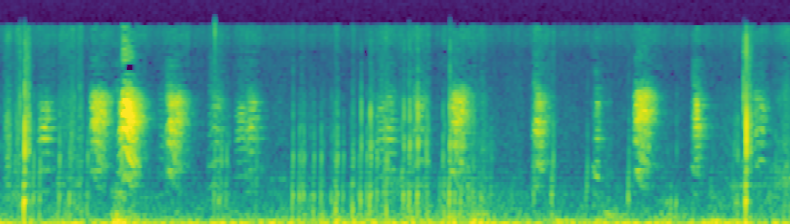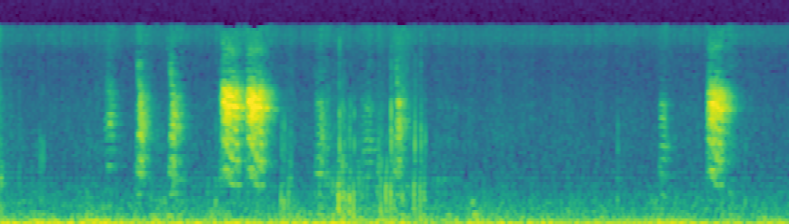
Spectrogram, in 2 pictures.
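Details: Normal grey male zebra finch, large-bodied and caged for breeding, sings clear nasal buzzy notes in spaced bursts, some doubled, with a quiet room background and occasional clicks.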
